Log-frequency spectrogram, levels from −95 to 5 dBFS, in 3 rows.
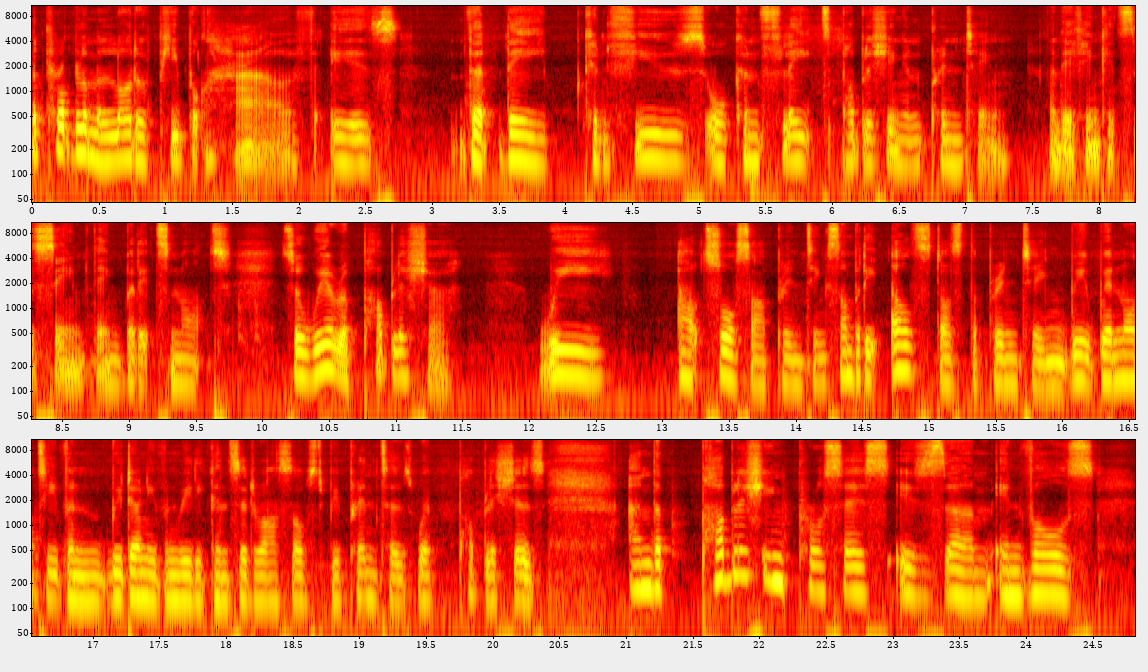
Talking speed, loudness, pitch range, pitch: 145 wpm, -24 LUFS, 120-150 Hz, 135 Hz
